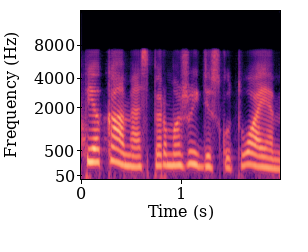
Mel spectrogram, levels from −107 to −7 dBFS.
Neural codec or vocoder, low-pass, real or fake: codec, 16 kHz, about 1 kbps, DyCAST, with the encoder's durations; 7.2 kHz; fake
